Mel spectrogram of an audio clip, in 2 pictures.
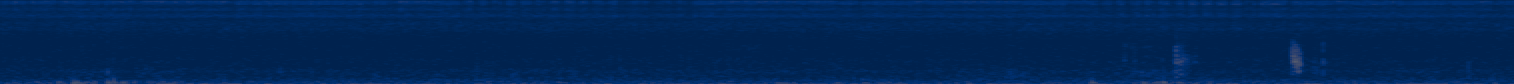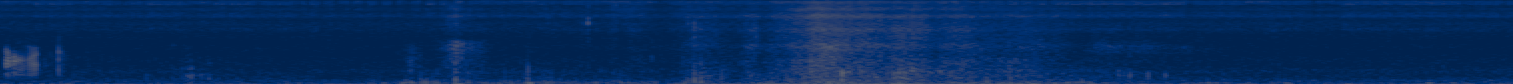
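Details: Scattered soft gurgles and a longer low rumble from an adult's stomach after eating a chicken Caesar wrap: bowel sounds (stomach rumbling).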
